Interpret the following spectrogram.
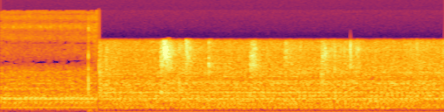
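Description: Room background with no speech: a steady low hum, which changes abruptly about a second in to an even hiss with a few faint soft clicks.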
